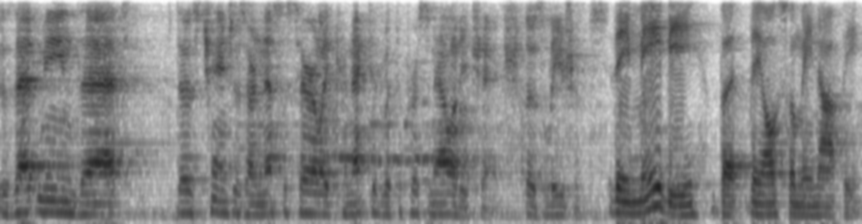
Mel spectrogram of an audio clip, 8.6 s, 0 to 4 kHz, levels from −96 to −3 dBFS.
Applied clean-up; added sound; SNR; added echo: none; Dog; 16 dB; none.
